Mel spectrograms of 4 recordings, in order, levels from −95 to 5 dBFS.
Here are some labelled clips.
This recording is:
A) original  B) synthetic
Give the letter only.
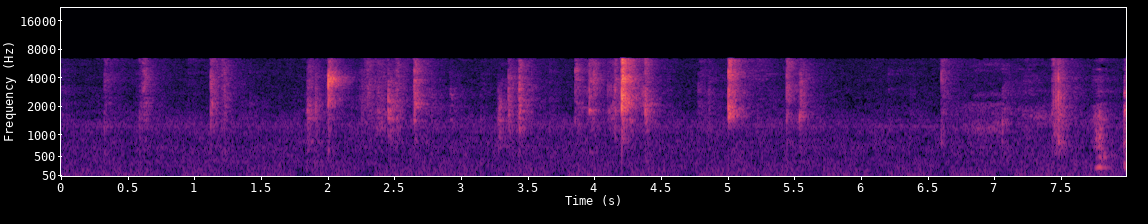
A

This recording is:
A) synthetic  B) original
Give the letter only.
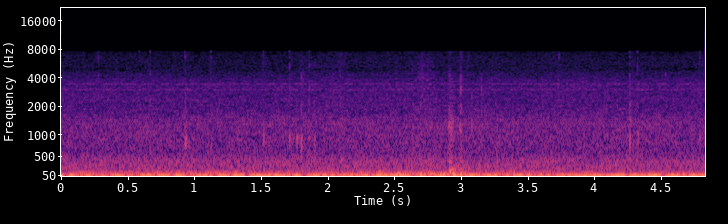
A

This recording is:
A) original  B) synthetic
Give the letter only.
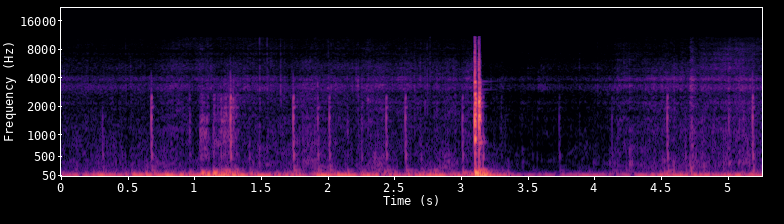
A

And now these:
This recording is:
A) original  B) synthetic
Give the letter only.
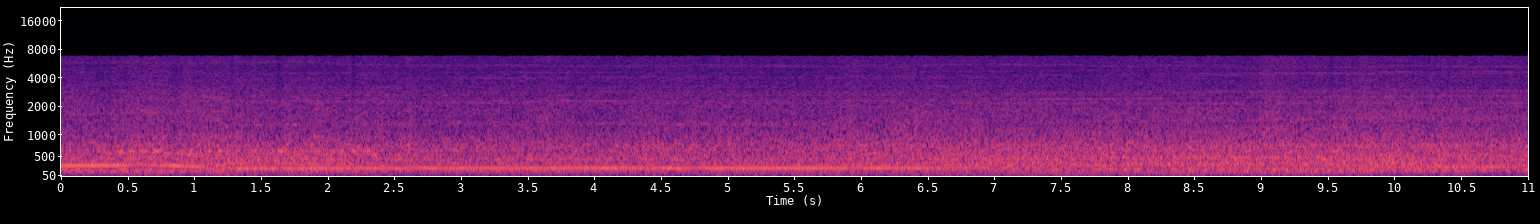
A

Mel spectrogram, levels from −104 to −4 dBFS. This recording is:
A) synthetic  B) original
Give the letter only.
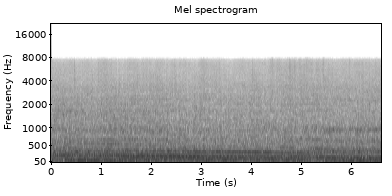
A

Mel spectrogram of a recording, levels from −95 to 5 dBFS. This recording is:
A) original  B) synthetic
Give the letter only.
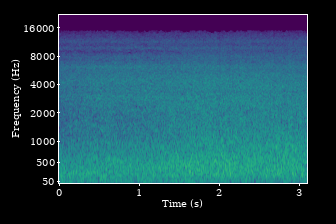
B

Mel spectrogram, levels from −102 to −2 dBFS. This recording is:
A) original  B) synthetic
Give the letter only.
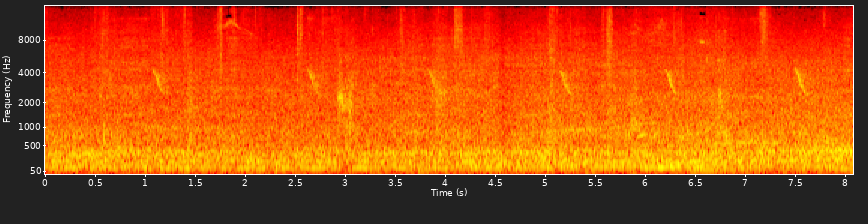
A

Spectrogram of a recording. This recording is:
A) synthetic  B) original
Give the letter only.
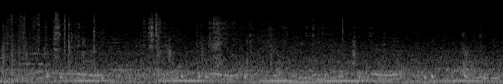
B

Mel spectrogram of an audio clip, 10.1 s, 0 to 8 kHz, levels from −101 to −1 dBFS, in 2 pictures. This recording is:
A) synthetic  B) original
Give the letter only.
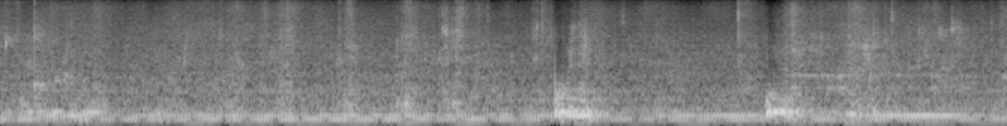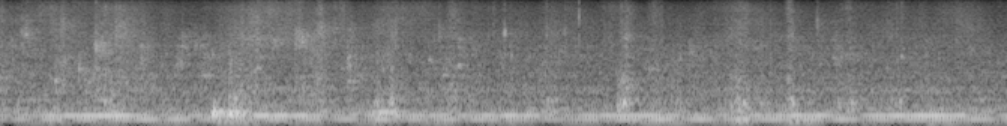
A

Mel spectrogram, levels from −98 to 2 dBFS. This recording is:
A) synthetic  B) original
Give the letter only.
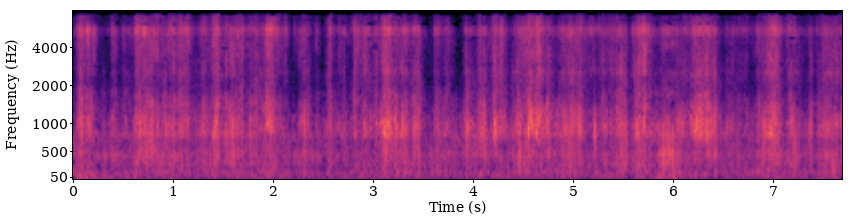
A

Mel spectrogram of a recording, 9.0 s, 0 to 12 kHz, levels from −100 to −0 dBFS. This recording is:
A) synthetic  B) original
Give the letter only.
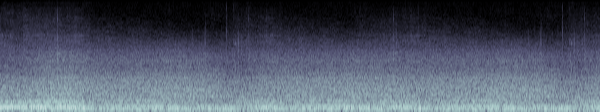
B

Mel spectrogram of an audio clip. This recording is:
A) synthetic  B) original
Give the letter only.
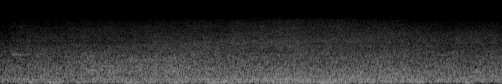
A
